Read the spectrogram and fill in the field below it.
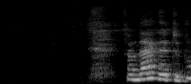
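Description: An elderly woman reads aloud calmly, close by.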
